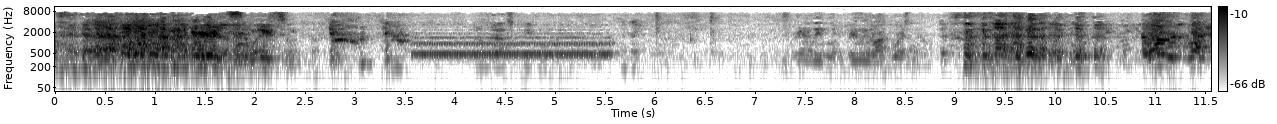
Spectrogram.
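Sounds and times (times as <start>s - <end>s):
laughter: 0.0s - 1.9s, 8.9s - 11.3s
chatter: 0.8s - 11.5s
speech: 1.4s - 3.2s, 8.3s - 11.5s
buzzy ringback tone from a phone on speakerphone: 3.6s - 5.6s.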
